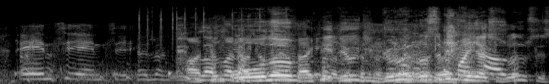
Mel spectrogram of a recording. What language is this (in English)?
Turkish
